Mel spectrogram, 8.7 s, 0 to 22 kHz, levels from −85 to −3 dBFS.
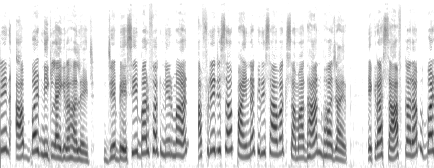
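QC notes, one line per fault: Nothing to flag here; the speech comes through with no faults heard anywhere in the clip.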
